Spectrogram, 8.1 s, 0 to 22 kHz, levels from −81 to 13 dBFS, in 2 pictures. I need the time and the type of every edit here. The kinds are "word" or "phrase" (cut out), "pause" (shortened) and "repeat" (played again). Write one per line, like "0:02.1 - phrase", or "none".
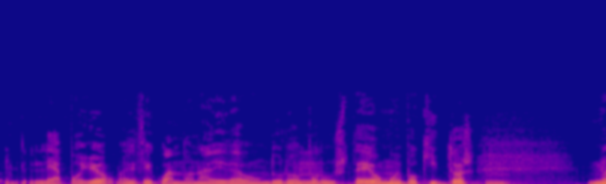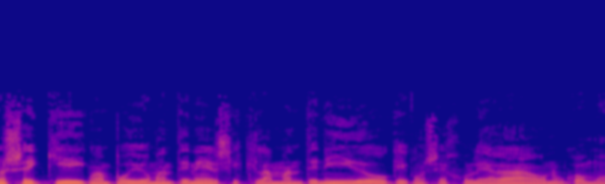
0:04.6 - word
